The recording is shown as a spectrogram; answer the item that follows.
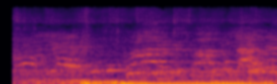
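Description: Voices of children playing and calling out in the background, over a steady low rumble.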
